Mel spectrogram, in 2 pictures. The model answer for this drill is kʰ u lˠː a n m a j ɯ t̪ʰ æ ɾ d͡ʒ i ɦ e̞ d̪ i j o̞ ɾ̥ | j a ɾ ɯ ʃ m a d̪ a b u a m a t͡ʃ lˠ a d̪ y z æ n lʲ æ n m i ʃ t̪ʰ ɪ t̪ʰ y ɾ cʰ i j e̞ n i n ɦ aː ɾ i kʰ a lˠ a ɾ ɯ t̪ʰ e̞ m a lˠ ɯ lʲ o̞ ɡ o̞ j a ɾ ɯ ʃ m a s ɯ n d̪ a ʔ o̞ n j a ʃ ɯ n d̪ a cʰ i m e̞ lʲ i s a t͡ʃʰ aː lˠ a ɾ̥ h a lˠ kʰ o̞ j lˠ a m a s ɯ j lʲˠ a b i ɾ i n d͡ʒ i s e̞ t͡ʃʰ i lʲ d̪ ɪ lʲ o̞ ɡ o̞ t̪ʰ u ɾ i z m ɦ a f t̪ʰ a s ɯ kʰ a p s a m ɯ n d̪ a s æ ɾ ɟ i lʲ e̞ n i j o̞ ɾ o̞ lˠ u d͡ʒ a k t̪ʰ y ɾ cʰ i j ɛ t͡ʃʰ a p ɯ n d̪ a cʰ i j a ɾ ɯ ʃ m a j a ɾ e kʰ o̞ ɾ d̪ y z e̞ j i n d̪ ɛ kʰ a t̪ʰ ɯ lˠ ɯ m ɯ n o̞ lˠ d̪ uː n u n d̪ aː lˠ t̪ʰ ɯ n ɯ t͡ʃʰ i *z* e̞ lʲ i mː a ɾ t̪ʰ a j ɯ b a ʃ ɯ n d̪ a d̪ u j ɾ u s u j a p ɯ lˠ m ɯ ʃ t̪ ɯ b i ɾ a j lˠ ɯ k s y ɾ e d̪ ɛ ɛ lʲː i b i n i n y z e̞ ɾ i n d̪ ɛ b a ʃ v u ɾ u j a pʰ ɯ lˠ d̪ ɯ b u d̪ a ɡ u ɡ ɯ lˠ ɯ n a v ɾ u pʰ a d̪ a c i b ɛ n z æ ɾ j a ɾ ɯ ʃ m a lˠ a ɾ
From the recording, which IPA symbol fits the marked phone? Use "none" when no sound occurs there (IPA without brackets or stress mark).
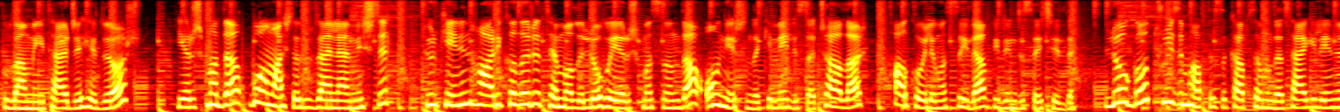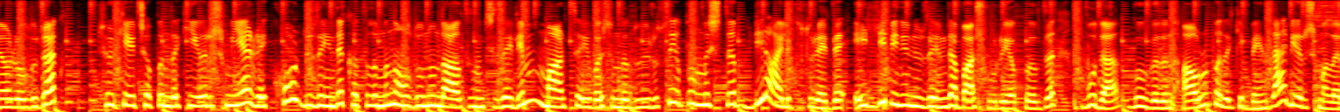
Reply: z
